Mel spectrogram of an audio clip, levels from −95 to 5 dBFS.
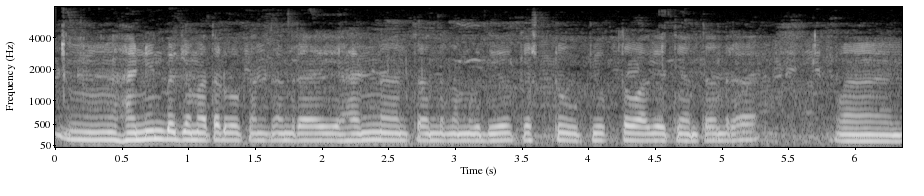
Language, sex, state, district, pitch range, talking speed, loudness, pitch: Kannada, male, Karnataka, Dharwad, 145-160 Hz, 140 wpm, -15 LUFS, 150 Hz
